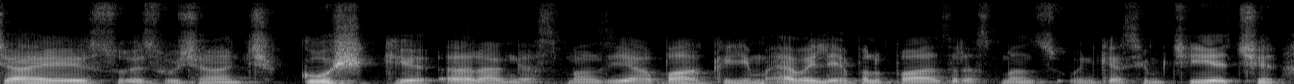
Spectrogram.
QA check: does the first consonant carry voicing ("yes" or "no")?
no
